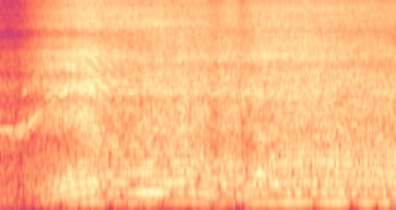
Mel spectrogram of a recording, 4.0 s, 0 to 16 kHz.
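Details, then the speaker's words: DJI Phantom 3 Professional drone after compass calibration, taking off outdoors and flying over water: buzzing rotor whine climbs smoothly as props spool up, then wavers steadily in hover, loud like a nest of bees; motors healthy. "take her over the water perfect it sounds very loud it sounds like a nest of bees"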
